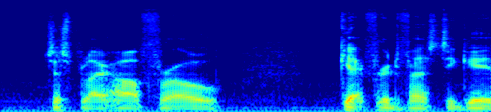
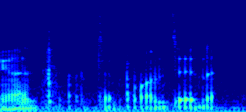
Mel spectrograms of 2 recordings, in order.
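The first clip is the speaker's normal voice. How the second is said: embarrassed mumble; 13 semitones lower, 15 dB quieter, much faster than usual. Real, not acted. Embarrassed aside after car noise.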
